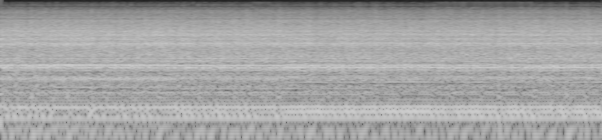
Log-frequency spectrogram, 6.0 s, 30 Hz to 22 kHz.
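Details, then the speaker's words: GPz400R four-cylinder track bike, first start, owner unsure HT leads/coils are on the right way round, fuel dripping from carb: low steady idle with slightly uneven exhaust beat; possible misfire. "okay so that was a good result um do you think that's a misfire do you think i've got maybe the htc laser on the wrong way around"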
